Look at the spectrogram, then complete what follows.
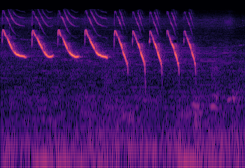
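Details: Canary song for training young birds: a series of about nine loud, sweeping downslurred whistles, repeated roughly every quarter second, fading to quiet at the end.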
